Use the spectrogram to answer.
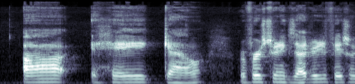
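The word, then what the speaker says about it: ahegao: An a gal face, pronounced a hey gal, refers to an exaggerated facial expression used in Japanese adult manga and anime hentai.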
